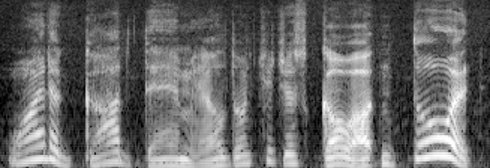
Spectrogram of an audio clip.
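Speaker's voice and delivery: loud, high, irritated; exasperated protest. A narrator's reading. Airman to his hesitant friend, exasperated protest. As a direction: protest hotly, voice climbing. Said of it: "he protested".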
